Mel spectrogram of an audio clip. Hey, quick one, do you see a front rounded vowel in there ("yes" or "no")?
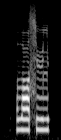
yes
